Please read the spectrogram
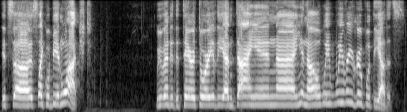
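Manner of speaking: high, loud Jersey bro voice; Jersey Shore guy. Acted. Jersey Shore elf tells the party they are watched, high and loud. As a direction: keep the hammed-up Jersey act. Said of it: "I wish I could do a Jersey Shore guy".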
